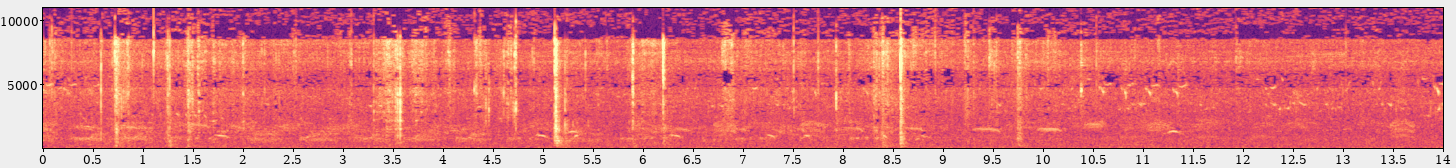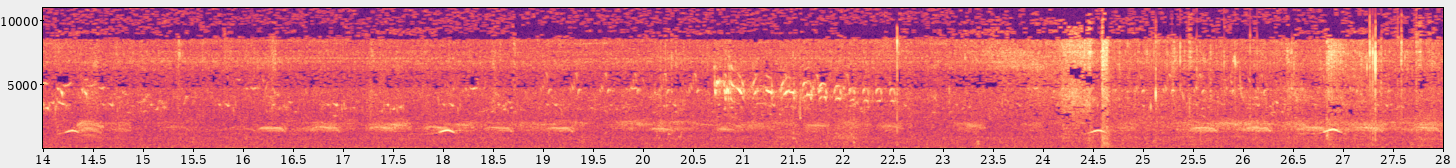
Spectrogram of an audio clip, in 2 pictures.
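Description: Near silence: quiet outdoor ambience with faint birds calling, including runs of short repeated chirps. A few sharp clicks come in the first nine seconds.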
